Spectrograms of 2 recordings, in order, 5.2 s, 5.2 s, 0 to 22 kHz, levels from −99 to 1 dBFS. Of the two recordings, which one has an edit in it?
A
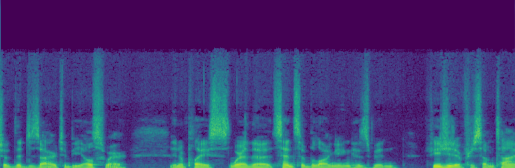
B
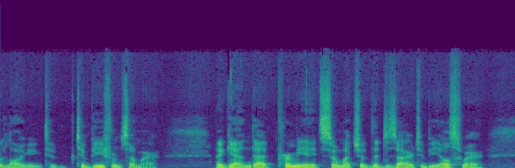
B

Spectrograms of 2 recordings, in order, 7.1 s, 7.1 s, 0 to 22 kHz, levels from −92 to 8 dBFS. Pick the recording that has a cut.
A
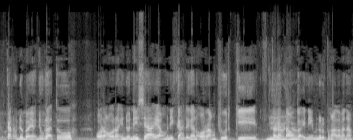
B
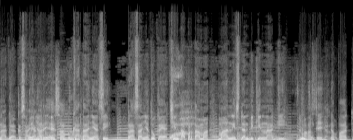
B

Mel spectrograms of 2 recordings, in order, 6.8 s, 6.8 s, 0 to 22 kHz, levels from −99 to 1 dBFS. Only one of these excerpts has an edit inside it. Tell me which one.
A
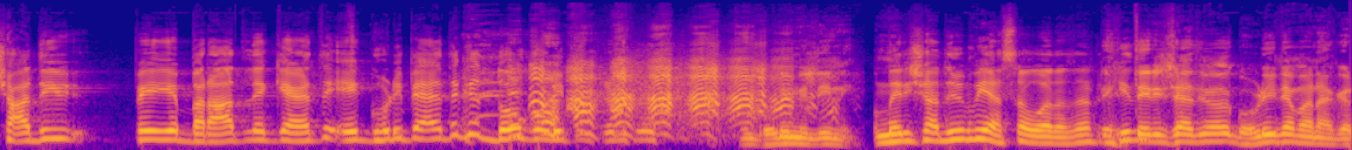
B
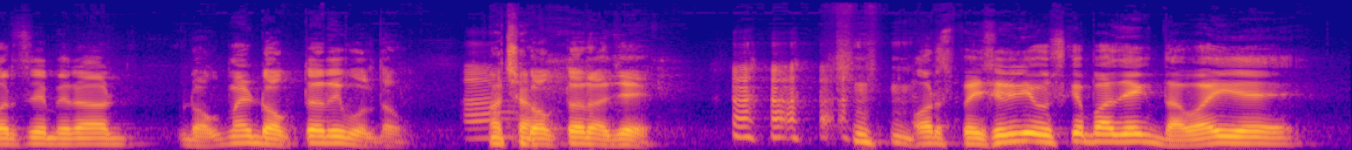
A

